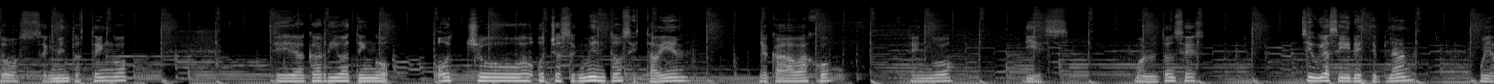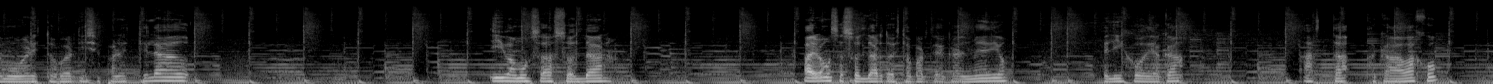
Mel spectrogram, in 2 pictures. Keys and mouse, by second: 0.6 2, 2.3 click, 6.6 middle click, 7.1 shift+middle click, 8.6 alt+click, 10.6 middle click, 12.5 1, 13.5 click, 14.4 g, 15.8 click, 16.1 g, 17.9 g, 18.9 middle click, 20.0 g, 22.0 g, 23.4 middle click, 25.0 2, 28.3 shift+middle click, 29.7 shift+middle click.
